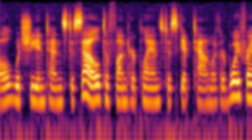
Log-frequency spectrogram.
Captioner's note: none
